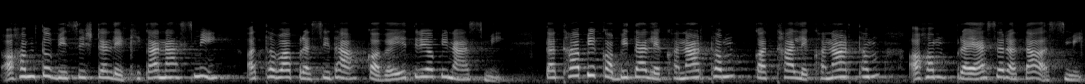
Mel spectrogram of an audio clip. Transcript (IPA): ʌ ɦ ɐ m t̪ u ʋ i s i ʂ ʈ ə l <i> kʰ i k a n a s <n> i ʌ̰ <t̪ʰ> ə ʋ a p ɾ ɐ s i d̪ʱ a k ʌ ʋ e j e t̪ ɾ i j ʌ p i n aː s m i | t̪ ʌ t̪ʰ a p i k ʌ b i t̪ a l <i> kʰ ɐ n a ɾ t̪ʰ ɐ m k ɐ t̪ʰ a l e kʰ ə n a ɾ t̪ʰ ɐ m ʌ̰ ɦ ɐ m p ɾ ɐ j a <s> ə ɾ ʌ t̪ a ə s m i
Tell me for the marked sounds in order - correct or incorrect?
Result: incorrect, incorrect, correct, incorrect, correct

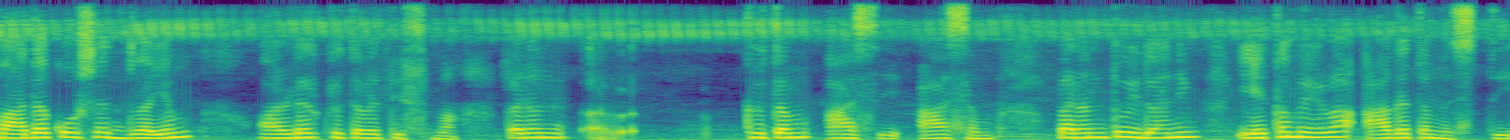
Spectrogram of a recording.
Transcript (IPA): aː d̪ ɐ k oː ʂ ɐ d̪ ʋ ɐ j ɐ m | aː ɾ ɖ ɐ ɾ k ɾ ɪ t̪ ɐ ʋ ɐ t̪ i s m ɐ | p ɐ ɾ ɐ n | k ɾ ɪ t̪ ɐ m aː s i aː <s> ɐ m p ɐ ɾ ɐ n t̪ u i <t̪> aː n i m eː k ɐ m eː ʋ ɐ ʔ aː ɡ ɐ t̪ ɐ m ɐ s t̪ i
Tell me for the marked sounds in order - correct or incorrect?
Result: correct, incorrect

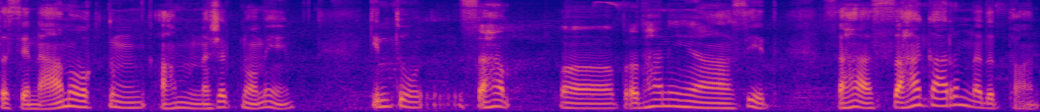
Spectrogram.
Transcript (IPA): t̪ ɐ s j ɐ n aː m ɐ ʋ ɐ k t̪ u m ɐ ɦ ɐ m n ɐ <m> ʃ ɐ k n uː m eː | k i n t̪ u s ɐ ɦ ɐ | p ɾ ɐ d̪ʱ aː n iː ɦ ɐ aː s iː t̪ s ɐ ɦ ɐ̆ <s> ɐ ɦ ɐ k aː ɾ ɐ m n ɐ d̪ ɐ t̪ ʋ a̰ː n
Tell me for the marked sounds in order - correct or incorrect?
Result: incorrect, correct

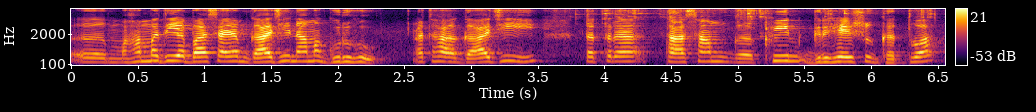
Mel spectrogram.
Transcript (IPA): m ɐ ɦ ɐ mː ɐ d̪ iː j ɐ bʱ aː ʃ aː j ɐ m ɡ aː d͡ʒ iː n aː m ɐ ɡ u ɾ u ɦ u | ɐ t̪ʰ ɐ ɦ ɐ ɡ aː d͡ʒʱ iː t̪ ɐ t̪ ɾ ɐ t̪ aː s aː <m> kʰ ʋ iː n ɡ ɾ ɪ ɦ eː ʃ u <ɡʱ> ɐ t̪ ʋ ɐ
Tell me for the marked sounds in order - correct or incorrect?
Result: correct, correct

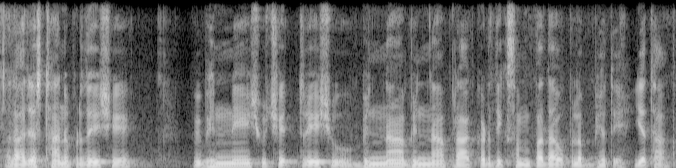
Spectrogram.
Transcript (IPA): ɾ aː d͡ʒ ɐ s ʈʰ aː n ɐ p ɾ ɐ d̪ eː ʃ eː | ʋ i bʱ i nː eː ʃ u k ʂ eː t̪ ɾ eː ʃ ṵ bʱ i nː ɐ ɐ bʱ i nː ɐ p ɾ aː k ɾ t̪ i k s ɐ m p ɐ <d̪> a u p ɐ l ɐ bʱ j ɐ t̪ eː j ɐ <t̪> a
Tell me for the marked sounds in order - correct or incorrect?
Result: correct, incorrect

